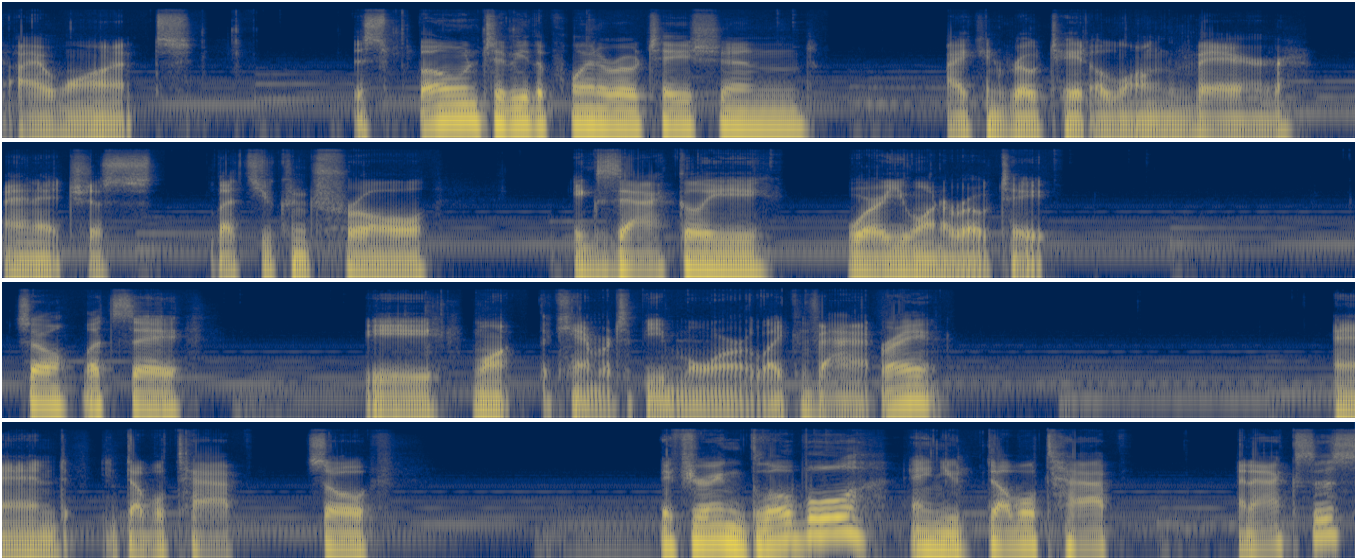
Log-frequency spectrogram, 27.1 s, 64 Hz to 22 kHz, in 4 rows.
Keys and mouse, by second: 1.2 ctrl+Tab, 1.2 drag, 1.8 shift+s, 2.5 ctrl+Tab, 3.8 click, 4.2 r, 4.5 z, 7.5 click, 8.1 shift+s, 10.5 click, 12.0-12.5 drag, 14.5-15.2 drag, 15.5 r, 15.8 z, 17.4 click, 18.9 g, 19.1 z, 19.4 z, 21.1 Escape, 24.1 click, 25.0 g, 25.5 z, 26.1 z.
